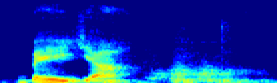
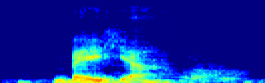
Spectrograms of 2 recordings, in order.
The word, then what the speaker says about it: bella: However, the double L is pronounced like a Y. Hallar, bella. Otra vez, hallar, bella.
